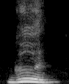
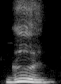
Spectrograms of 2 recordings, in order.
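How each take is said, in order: Both takes have the same delivery.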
